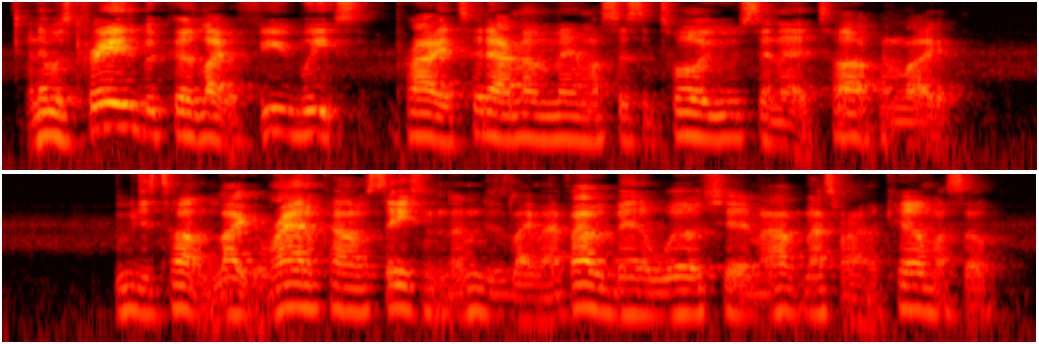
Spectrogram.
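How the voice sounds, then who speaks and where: A man at a medium pitch and very fast pace, ordinary pitch variation, audible room echo and noticeable background noise. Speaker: spinal cord injury survivor sharing his story. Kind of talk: personal testimony. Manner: casual, repetitive storytelling.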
